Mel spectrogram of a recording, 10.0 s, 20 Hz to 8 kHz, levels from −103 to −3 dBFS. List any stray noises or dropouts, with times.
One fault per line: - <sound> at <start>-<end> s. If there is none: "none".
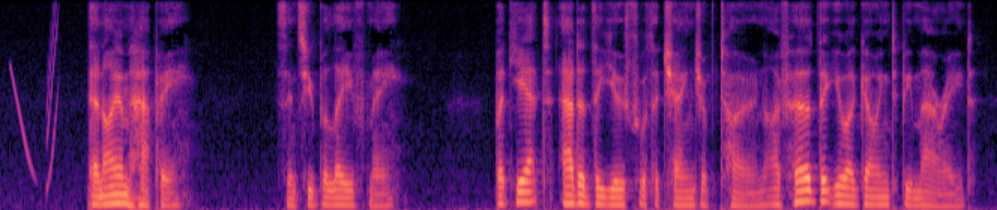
- chirp at 0.1-0.6 s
